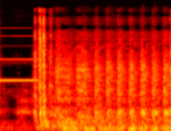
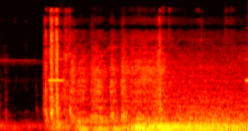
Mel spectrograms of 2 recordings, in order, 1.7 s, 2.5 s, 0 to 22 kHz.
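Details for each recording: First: 2021 Toyota Tacoma: crank, no start, no spark. The crankshaft position sensor was replaced, then a bad transponder code appeared and the key was not recognized; the starter spins evenly but never fires. Fixed with a new key. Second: 2021 Toyota Tacoma after crankshaft position sensor replacement and a newly made key (red security light now off); quick crank, immediate catch and smooth steady idle: normal start.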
